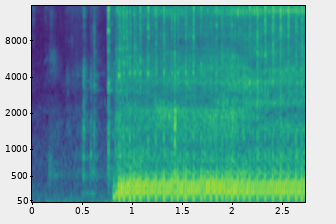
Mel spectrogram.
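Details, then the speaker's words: Chinese petrol brushcutter with carburetor mixture screw turned half a turn off its correct setting: starts and runs with flat, strained buzz that never clears; lean mixture chokes it, lacking power and traction. "It turns a little more. So, the brushcutter is choking, it doesn't have enough power."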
